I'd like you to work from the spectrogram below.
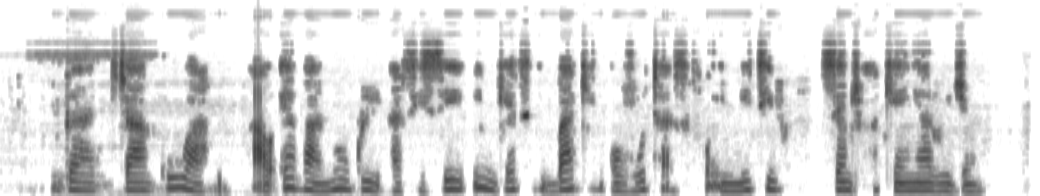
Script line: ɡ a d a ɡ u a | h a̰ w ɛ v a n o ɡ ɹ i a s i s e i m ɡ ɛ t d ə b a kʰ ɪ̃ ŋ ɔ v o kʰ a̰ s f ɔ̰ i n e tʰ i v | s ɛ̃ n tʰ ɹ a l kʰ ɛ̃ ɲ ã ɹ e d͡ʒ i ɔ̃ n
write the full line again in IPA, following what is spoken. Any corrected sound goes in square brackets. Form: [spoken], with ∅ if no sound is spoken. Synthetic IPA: ɡ a [d͡ʒ] a ɡ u a | h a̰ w ɛ v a n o ɡ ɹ i a s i s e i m ɡ ɛ t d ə b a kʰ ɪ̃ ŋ ɔ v o [tʰ] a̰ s f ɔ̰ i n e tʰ i v | s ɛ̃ n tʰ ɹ a l kʰ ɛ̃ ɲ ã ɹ [i] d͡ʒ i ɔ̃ n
